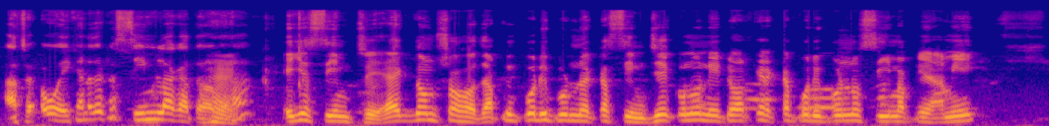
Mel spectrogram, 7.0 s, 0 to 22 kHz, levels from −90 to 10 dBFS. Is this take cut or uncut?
uncut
